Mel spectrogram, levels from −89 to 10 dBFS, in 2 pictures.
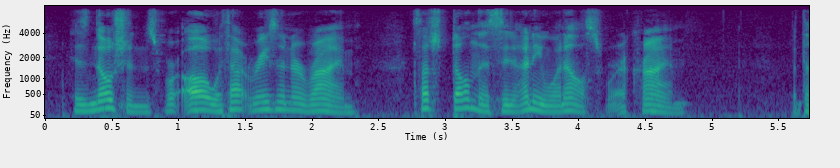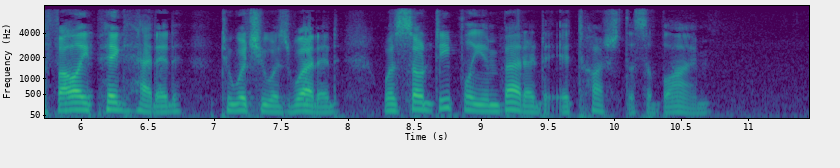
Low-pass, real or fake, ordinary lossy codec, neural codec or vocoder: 7.2 kHz; real; AAC, 48 kbps; none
